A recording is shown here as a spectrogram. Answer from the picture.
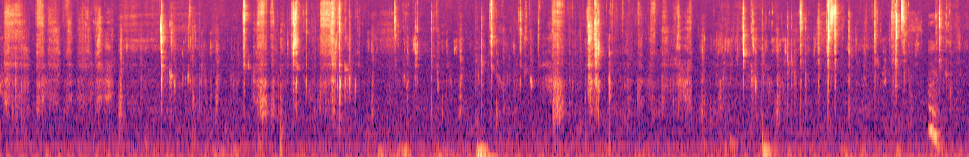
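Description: A person biting and chewing food dipped in seafood-boil-style sauce, with many short, sharp mouth clicks, over a steady low hum.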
